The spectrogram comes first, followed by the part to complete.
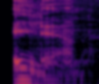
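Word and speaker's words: Aillen: fire breathing underworld dweller alien that sounded like alien it sounded like alien but it spelled a-i-l-l-e-n and one alien way of saying that well so he faced the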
